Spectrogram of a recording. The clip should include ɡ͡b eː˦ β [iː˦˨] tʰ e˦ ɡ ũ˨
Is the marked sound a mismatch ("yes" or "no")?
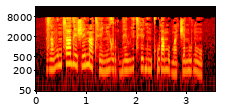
yes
